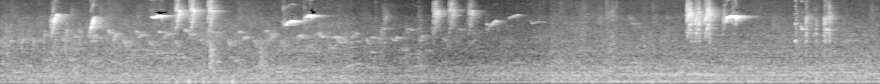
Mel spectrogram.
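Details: Kolibri ninja sunbird in a cage, singing actively: clusters of high, thin chirps and brief twitters, a quieter stretch in the middle, then a final burst of sharp notes.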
